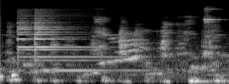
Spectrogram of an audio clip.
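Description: A bell struck once near the start, ringing with many high metallic overtones that fade out over about a second and a half, over crowd voices.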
